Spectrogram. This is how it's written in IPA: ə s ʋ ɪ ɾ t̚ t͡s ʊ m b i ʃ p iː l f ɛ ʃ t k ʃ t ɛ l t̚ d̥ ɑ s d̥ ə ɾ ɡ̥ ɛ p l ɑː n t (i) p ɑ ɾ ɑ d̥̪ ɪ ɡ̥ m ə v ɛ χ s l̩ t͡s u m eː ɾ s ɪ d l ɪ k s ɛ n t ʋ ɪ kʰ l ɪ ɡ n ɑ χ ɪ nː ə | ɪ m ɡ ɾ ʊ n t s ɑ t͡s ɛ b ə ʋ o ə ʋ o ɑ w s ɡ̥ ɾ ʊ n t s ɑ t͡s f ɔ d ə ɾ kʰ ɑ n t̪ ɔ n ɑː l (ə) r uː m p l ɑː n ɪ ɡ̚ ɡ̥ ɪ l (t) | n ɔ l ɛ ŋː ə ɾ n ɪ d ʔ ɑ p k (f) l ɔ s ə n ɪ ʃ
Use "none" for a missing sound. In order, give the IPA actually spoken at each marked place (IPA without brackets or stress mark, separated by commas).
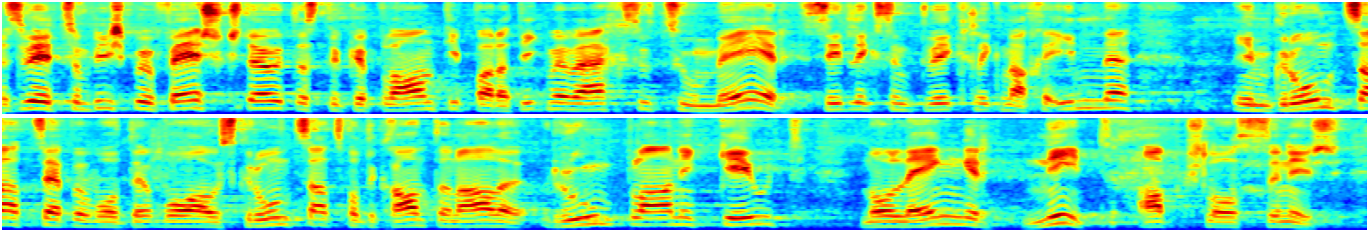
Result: i, ə, t, ʃ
